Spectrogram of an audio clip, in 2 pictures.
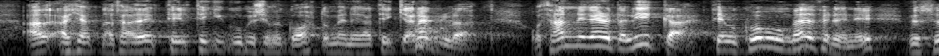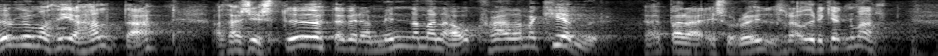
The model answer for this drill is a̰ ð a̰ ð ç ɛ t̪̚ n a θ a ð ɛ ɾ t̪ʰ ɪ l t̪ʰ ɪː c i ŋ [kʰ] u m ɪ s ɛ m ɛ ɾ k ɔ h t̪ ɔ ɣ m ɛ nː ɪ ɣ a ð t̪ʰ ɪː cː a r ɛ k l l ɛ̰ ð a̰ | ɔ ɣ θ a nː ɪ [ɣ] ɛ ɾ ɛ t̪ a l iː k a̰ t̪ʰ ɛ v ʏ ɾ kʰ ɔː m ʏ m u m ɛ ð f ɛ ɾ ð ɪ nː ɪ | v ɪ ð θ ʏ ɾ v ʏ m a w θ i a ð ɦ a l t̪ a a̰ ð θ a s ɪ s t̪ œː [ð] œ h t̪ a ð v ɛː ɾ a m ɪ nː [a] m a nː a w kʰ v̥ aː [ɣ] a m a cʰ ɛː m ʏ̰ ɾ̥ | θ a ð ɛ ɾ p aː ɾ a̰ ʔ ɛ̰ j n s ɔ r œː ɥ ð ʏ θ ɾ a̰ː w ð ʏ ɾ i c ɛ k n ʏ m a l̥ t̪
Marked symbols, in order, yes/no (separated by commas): no, yes, yes, yes, no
